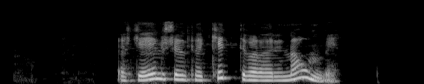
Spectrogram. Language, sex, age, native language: Icelandic, female, 50-59, Icelandic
